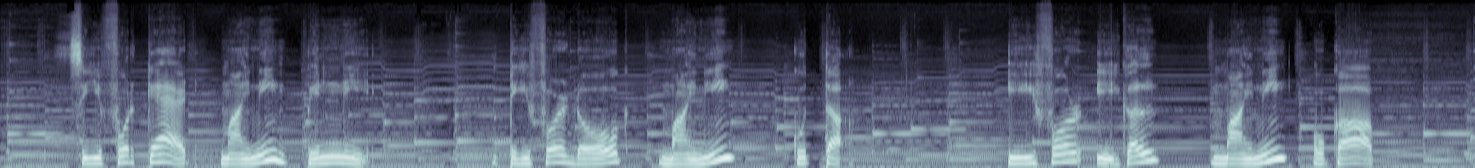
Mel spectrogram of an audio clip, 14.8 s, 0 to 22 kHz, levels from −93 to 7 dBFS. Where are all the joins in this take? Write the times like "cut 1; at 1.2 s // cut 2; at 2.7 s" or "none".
cut 1; at 3.7 s // cut 2; at 5.1 s // cut 3; at 8.5 s // cut 4; at 10.1 s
